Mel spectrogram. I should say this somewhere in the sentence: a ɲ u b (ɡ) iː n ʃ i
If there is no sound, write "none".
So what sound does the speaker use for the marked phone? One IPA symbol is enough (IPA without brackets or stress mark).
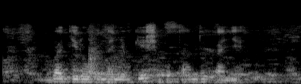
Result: ɡ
